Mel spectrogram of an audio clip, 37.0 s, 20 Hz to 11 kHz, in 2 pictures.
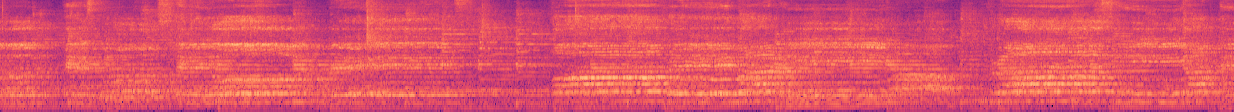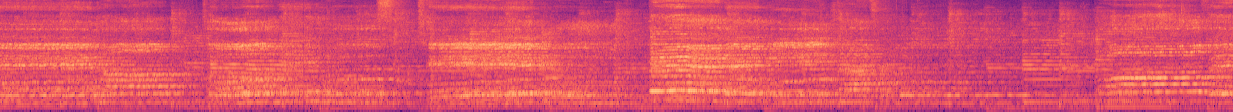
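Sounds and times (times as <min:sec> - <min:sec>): congregation singing a hymn: 0:00.0 - 0:37.0
man singing at microphone: 0:00.0 - 0:37.0.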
